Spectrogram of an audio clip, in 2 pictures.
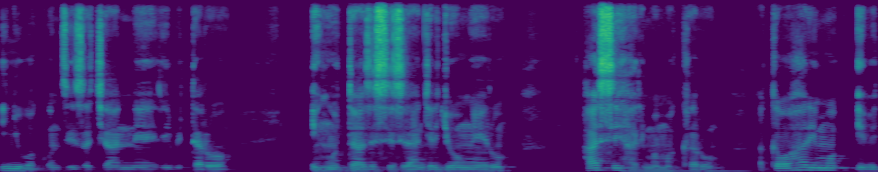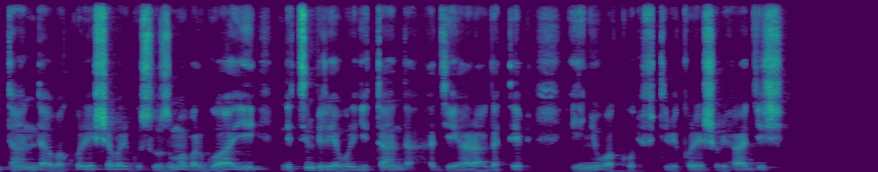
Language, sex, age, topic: Kinyarwanda, male, 25-35, health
